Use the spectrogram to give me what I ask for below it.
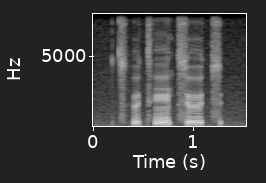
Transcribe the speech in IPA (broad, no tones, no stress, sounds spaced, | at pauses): t͡sʼ ø tʰ ẽ t͡s ø t͡s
